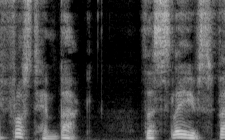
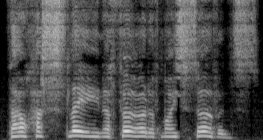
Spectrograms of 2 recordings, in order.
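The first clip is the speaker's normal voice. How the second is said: Avarice shrieking over her dead servants, much higher; cried aloud; 11 semitones higher than usual. Acted. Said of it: "cried aloud".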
